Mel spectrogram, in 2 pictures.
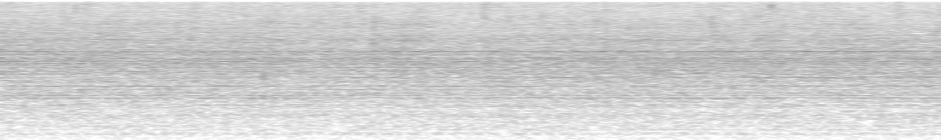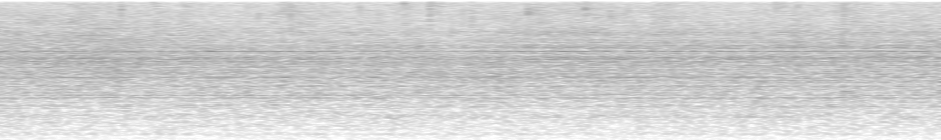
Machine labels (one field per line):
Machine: pump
